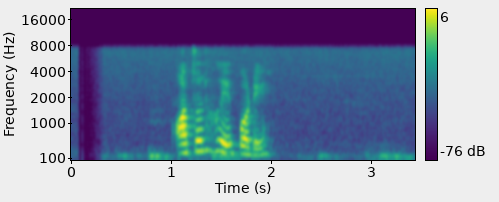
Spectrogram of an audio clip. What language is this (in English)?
Bangla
